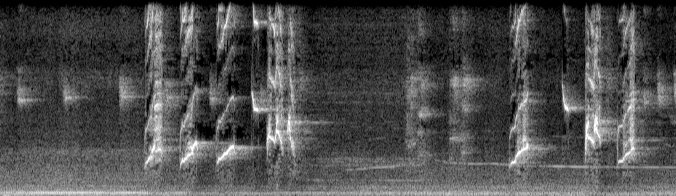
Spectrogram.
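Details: Orange-headed thrush in a cage, moulting but still singing. A lively run of five or six sharp, upslurred whistles, a pause, then another cluster of four rising notes. Soft low hum underneath.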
